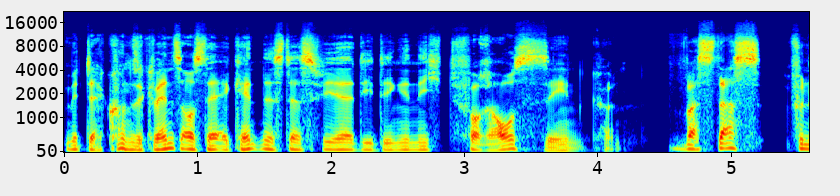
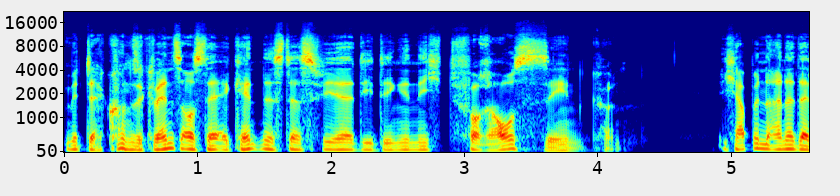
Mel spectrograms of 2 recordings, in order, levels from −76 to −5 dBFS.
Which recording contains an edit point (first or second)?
first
